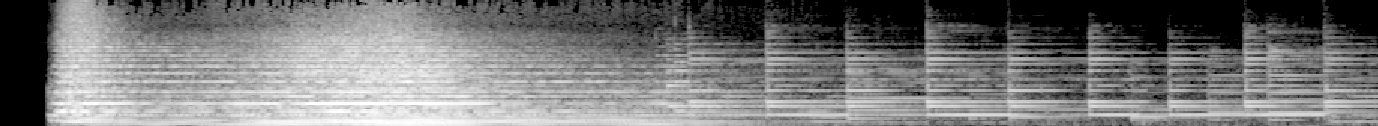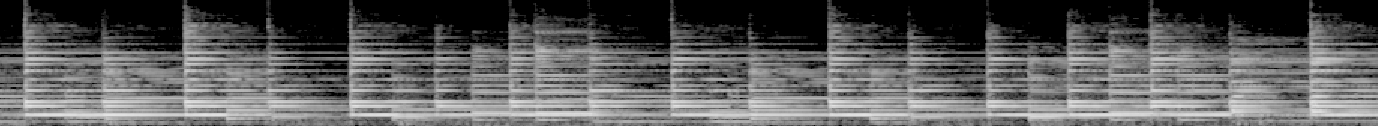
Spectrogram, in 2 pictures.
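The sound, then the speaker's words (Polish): A dramatic orchestral swell opens a Bond-style pop song intro, settling into steady, repeating chords with a brooding, rhythmic pulse. Instrumental only, no singing yet. “do tego jest muzyka Bondowska i sztafaż bondowski”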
